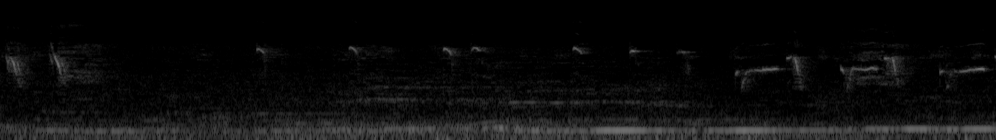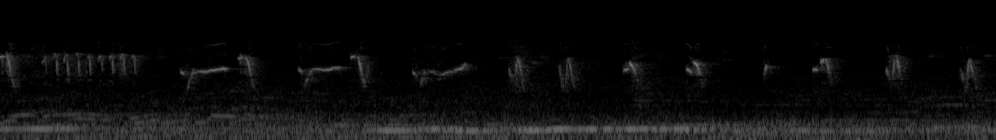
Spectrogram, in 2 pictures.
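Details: Javan bush lark in full song, the local style called gacor: a steady stream of short high chirps and quick upslurred notes repeated rapidly over a constant low hum and background noise.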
